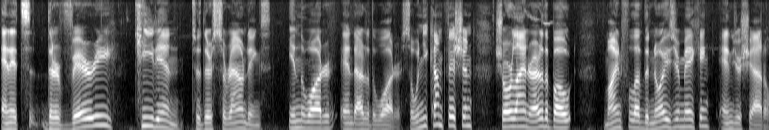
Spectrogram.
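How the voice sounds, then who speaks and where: A man's fairly high-pitched, plain, everyday voice, moderate in pace, with lively intonation. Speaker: fishing show host. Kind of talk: outdoor show commentary.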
